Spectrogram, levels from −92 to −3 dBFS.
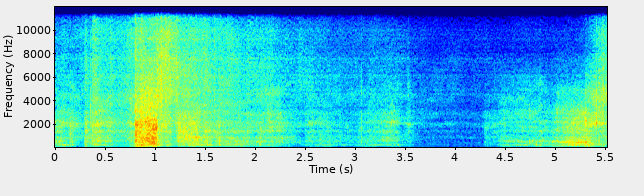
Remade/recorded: remade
